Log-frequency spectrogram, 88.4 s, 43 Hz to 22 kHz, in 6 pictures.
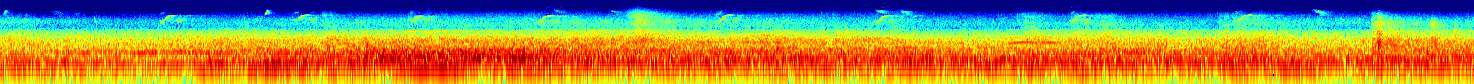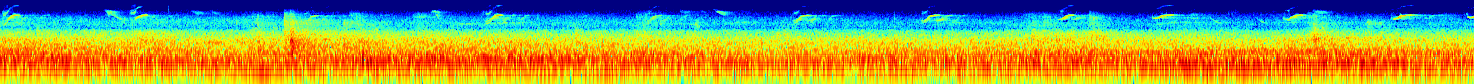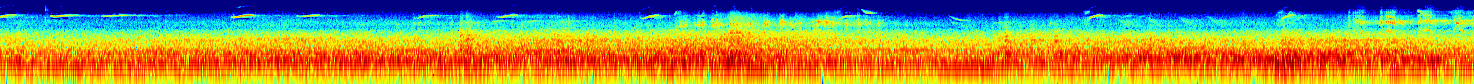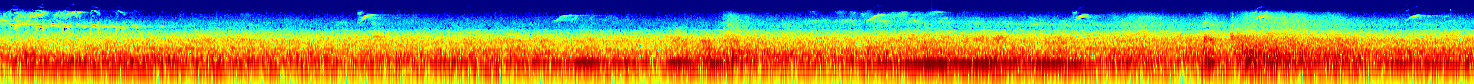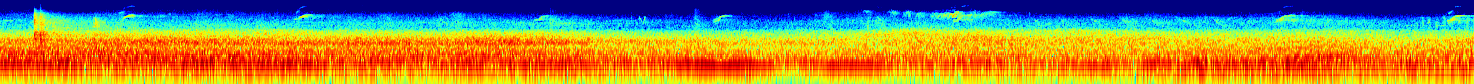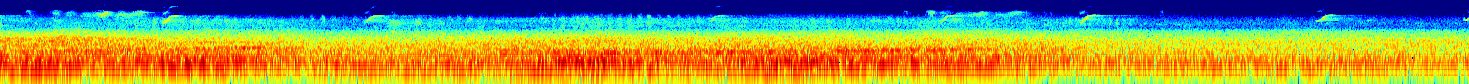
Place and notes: {"title": "SQN 303 - Bloco F - Brasília, Brazil - AQN 303 - Bloco F - Brasília, Brazil", "date": "2010-07-18 09:30:00", "description": "ambient sound in SQN 303 - Brasília, Brazil - WLD", "latitude": "-15.78", "longitude": "-47.89", "altitude": "1102", "timezone": "America/Sao_Paulo"}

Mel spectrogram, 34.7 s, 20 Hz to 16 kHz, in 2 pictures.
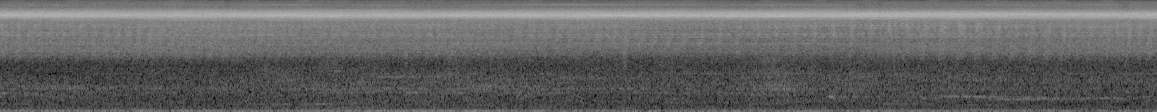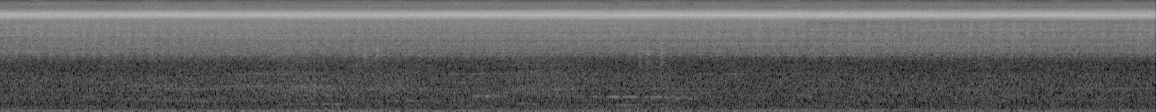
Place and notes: {"title": "義民路二段380巷57弄, Xinpu Township - Near the tunnel", "date": "2017-08-17 08:27:00", "description": "Near the tunnel, birds call, Cicadas sound, High speed railway, The train passes through\nZoom H2n MS+XY", "latitude": "24.84", "longitude": "121.05", "altitude": "60", "timezone": "Asia/Taipei"}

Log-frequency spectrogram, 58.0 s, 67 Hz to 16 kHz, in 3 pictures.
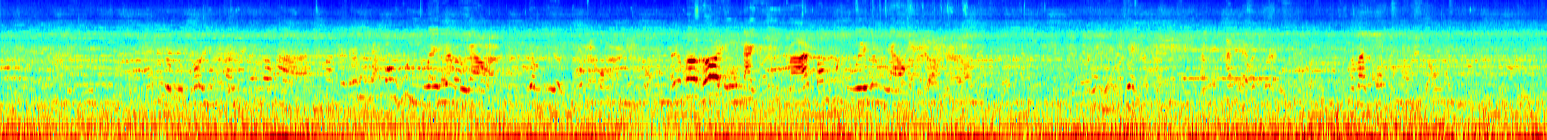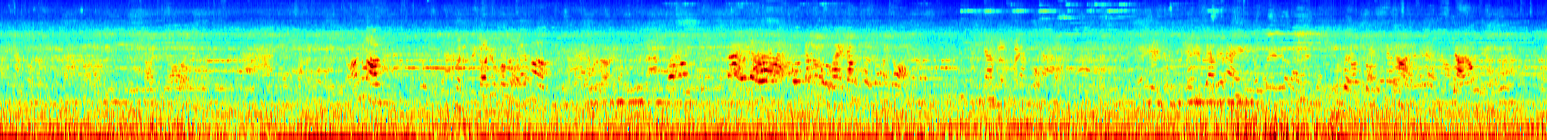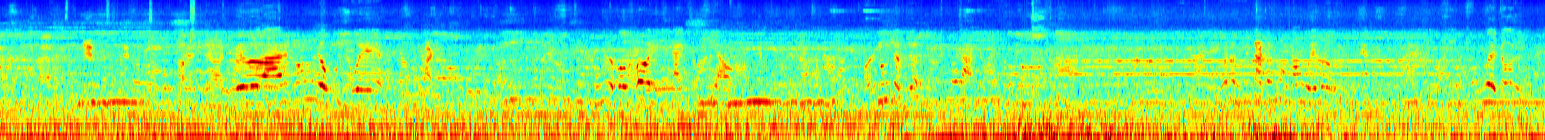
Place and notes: {"title": "Ministry of the Interior, Taipei City - Quarrel", "date": "2013-08-19 15:34:00", "description": "In the sit-in protests next, Two middle-aged people are quarreling, Because of differences in political ideas, Sony PCM D50 + Soundman OKM II", "latitude": "25.04", "longitude": "121.52", "altitude": "15", "timezone": "Asia/Taipei"}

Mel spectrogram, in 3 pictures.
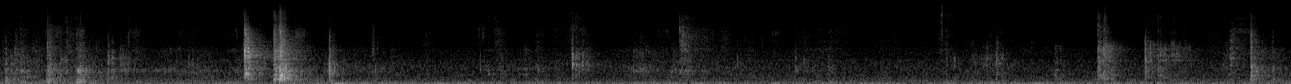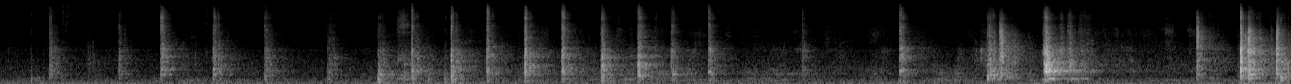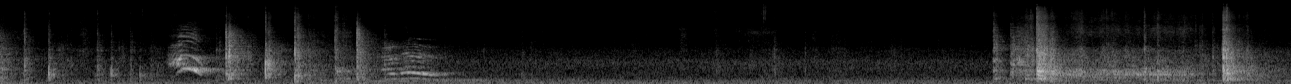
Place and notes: {"title": "E Cache La Poudre St, Colorado Springs, CO, USA - Sunday Night Skating", "date": "2018-04-29 20:51:00", "description": "South Hall Residents skating on a warm night. Zoom H1 placed in the inner courtyard of South Hall about 4ft off the ground on a tripod. No dead cat used.", "latitude": "38.85", "longitude": "-104.82", "altitude": "1845", "timezone": "America/Denver"}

